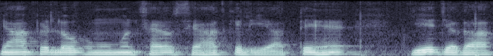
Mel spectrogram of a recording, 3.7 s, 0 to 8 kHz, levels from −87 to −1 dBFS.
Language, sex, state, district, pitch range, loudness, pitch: Hindi, male, Delhi, New Delhi, 100-110 Hz, -16 LUFS, 105 Hz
